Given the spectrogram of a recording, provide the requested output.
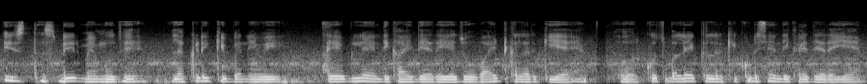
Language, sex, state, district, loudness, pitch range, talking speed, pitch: Hindi, male, Rajasthan, Bikaner, -13 LUFS, 120-140 Hz, 195 wpm, 125 Hz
